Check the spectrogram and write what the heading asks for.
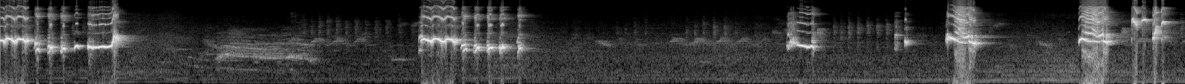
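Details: Song of an orange-headed thrush from northern Bali, a sound used to get other birds singing: several loud bursts of fast, shrill chirping notes alternating with quieter gaps and soft twittering.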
